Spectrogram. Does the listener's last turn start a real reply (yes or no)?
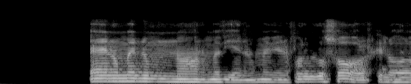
no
